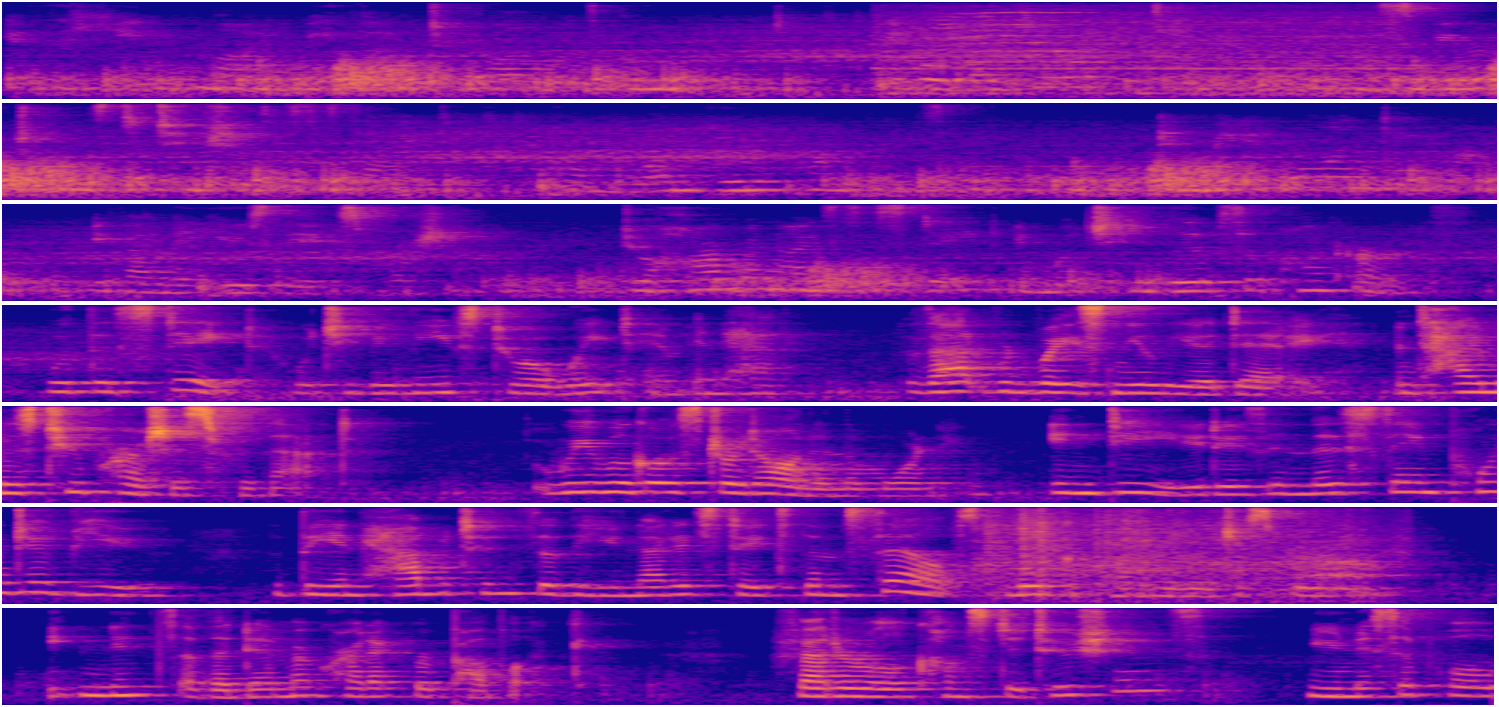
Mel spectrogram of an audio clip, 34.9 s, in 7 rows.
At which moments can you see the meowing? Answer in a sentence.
The meowing can be heard from 2.9 to 4.8 s and from 28.1 to 29.6 s.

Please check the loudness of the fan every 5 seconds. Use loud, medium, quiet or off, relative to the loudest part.
loud, loud, medium, quiet, quiet, quiet, quiet.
